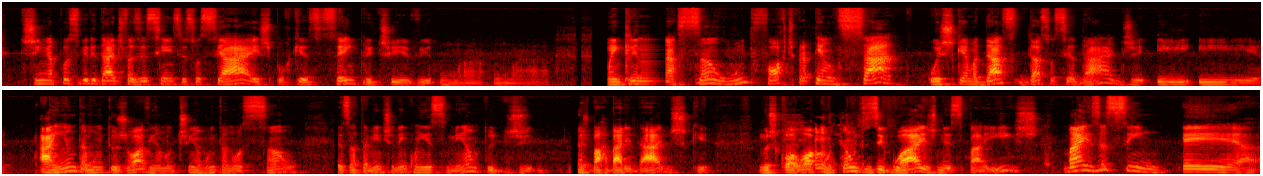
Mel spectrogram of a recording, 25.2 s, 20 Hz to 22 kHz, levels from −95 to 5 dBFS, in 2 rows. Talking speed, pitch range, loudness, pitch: 115 wpm, 110-140 Hz, -39 LUFS, 120 Hz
